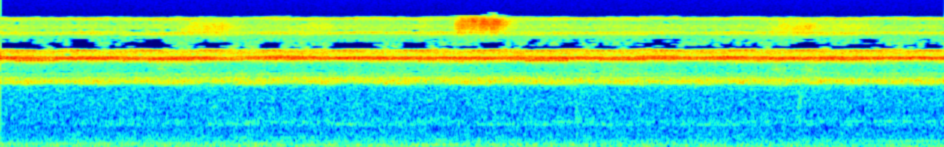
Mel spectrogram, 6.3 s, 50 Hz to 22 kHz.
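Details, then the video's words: Summer night chorus of New England crickets, an unbroken shrill trill holding level throughout, layered in two pitch bands, with occasional faint higher chirps and low hum underneath. "Over 1 Hour Of Tinnitus Masking With Crickets"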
